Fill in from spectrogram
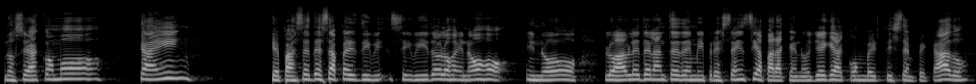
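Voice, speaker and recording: Impassioned woman pastor preaching. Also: a little high. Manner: impassioned, swings from soft to loud cries. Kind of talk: sermon. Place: church.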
